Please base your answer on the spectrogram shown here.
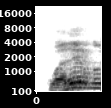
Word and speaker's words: cuaderno: No lleva tilde cuaderno porque la fuerza de voz está en der.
